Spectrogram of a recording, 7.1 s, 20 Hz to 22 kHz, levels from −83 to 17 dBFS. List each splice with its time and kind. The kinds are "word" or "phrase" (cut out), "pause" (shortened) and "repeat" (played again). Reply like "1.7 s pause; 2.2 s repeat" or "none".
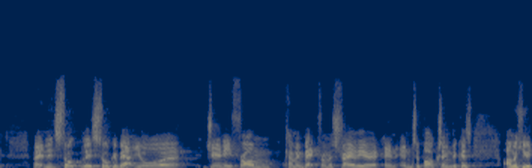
none

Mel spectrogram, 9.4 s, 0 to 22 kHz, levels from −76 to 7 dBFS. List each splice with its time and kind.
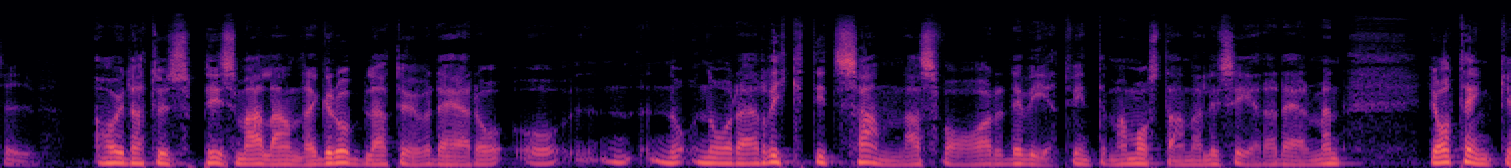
none

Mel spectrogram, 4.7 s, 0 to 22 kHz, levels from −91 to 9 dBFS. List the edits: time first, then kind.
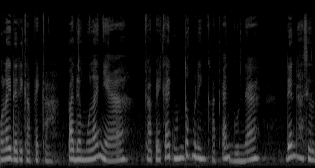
0.9 s pause; 2.5 s word; 3.4 s word

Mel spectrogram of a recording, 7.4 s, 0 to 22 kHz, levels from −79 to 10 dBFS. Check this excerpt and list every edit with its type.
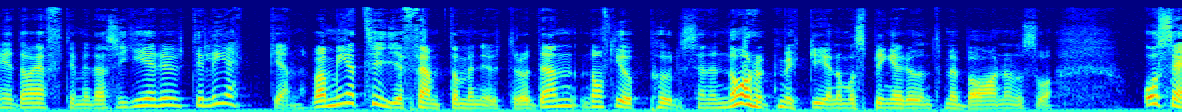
3.8 s word

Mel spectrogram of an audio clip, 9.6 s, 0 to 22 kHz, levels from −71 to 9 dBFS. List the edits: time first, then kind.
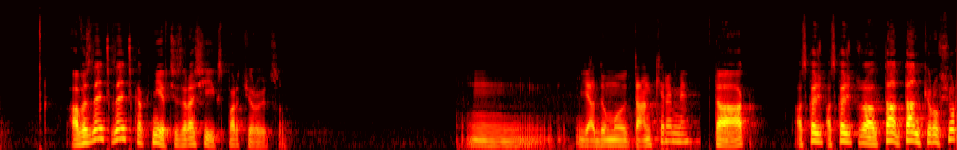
1.1 s repeat; 8.3 s repeat

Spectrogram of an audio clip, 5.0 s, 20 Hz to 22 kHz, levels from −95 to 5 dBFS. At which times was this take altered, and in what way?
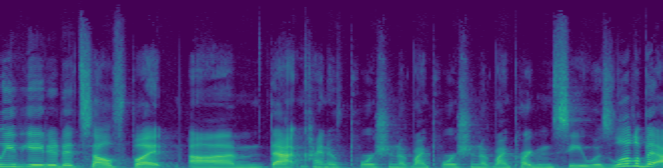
3.2 s repeat

